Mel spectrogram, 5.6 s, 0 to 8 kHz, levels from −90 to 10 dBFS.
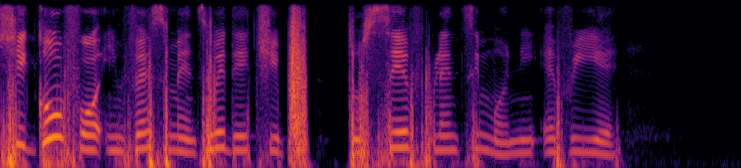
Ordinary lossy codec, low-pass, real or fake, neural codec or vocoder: none; 7.2 kHz; real; none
